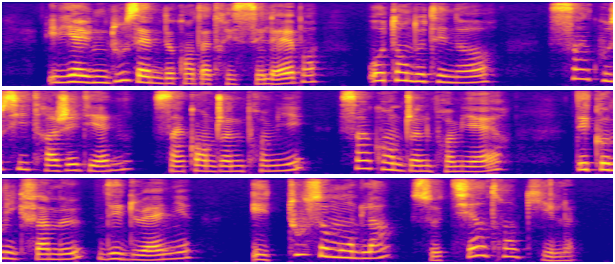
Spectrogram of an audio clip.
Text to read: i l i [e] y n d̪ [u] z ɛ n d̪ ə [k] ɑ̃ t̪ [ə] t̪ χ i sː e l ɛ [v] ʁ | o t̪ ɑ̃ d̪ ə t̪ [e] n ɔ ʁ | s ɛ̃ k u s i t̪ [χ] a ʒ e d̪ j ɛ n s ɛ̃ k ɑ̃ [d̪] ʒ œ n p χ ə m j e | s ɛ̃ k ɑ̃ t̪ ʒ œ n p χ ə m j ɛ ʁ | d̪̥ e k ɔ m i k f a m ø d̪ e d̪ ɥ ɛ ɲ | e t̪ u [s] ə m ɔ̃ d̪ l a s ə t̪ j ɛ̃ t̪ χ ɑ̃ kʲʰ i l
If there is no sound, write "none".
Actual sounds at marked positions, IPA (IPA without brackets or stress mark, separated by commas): a, u, k, a, b, e, χ, t̪, s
